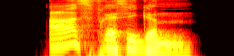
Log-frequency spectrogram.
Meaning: strong dative masculine/neuter singular of aasfressig
- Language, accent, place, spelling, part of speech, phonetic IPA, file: German, Germany, Berlin, aasfressigem, adjective, [ˈaːsˌfʁɛsɪɡəm], De-aasfressigem.ogg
